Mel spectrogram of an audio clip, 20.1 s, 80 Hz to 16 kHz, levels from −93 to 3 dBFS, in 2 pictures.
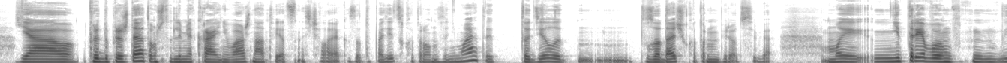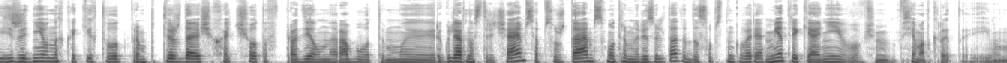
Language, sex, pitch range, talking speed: Russian, female, 160-200 Hz, 165 wpm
